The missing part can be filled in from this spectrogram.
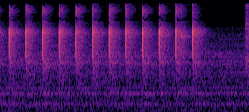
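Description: About eleven sharp, evenly spaced snapping clicks, roughly six per second, from a laser firing pulses during tattoo removal.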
